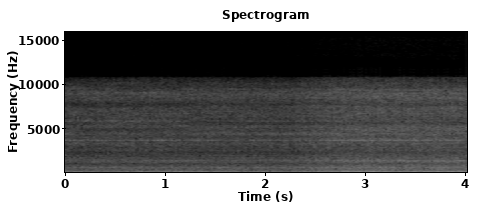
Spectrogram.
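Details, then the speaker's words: BMW E39, engine B28 six, idling after valve cover gasket replacement for an oil leak onto the header: steady, even idle with no misses or shake, plus a light whirring from the belt tensioner bearing. Otherwise normal. "ada getar enggak ada apa memang berisik dari ini ya E laker tensionernya dia ya"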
